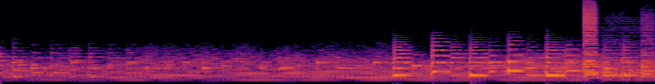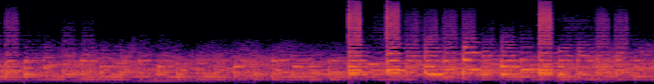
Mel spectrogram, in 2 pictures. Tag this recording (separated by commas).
Music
